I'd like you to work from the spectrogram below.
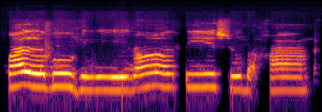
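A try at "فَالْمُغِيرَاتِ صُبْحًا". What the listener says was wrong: T-nya satu. T langsung pindah ke su. Su. Fal Fal mughirati subha. Fal mughirati su. Subha.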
